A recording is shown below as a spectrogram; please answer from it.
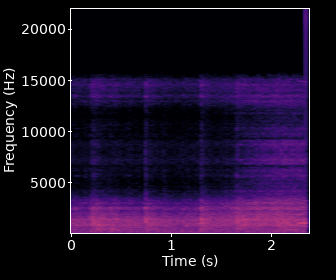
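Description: Steady, low spaceship-interior rumble from a sci-fi TV episode's soundtrack, with no dialogue.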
